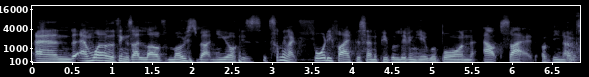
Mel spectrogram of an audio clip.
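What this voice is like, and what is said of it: Australian accent. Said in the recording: “people probably can tell from my accent, not from around these parts. I grew up in Australia”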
